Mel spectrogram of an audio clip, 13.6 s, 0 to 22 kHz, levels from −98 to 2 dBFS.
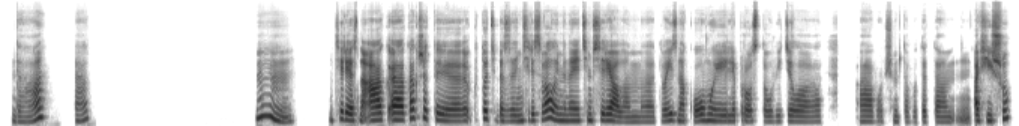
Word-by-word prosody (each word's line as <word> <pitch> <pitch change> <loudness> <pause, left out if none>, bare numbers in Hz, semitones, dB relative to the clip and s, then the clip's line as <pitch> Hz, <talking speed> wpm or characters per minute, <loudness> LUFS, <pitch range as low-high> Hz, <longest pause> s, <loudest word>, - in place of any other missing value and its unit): Да, 175 - -2 0.4
так. 190 +7 -9 2.2
М, 240 - -1 0.5
интересно. 200 -1 +2 0.2
А 215 - +4
а, 215 0 +8
как 270 +5 0
же 280 -3 +3
ты 190 -5 -1
кто 255 - -1
тебя 195 -8 -4
заинтересовал 200 +8 0
именно 195 -3 -2
этим 190 +1 -1
сериалом? 170 -6 +1
Э, 160 0 -7
твои 185 +3 -2
знакомые 180 0 -2
или 180 0 -3
просто 175 -2 -3
увидела, 170 -1 -5 0.4
а, 170 0 -4
в - - -17
общем-то, 165 -1 -12
вот 160 +1 -17
это, 160 -1 -7
м, - - -13
афишу? 190 +8 +2
185 Hz, 125 wpm, -22 LUFS, 170-205 Hz, 2.2 s, а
